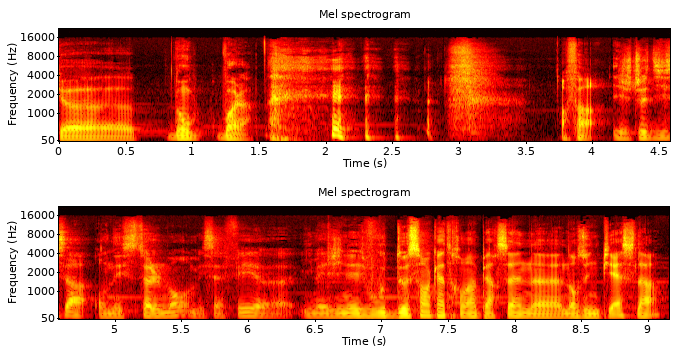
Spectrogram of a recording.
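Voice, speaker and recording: A young man hosting a casual livestream, speaking softly, laughing often and reading out viewers' comments. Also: on the low side. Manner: soft-spoken, laughs often, reads out comments. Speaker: livestream host.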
